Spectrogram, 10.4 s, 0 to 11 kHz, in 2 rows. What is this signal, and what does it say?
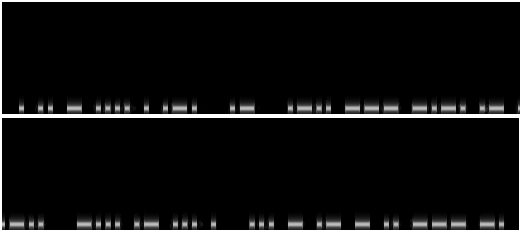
Morse code, heard as a keyed tone, about 25 wpm, 600 Hz. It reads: EITHER A LOCAL BASE STATION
